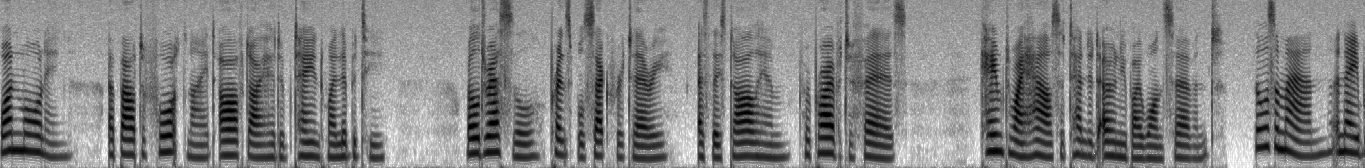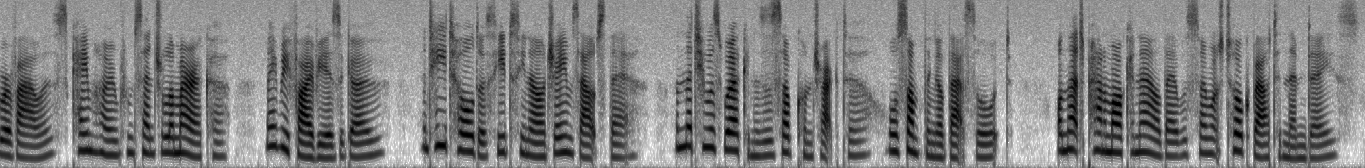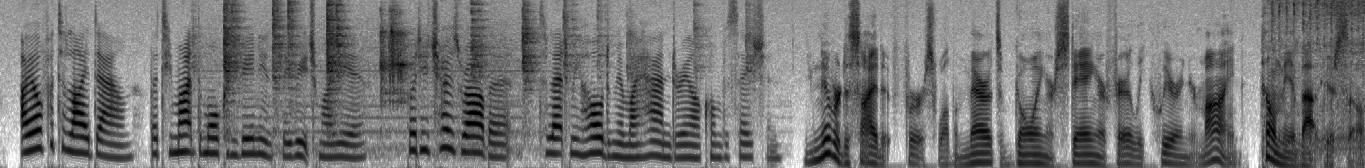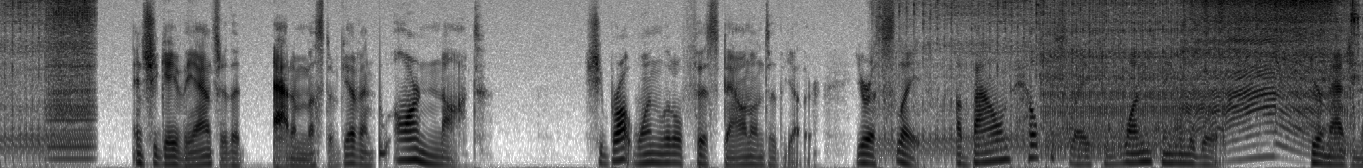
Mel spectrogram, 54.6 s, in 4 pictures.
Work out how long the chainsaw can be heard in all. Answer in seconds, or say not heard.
7 s.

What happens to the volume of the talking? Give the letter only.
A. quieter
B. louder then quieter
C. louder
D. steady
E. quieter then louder
D.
